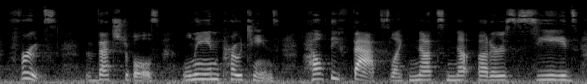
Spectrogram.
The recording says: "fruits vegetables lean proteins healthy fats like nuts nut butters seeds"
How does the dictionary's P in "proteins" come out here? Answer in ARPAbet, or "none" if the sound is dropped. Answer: P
